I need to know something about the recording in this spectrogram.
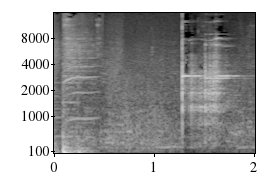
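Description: A drum-driven music track ends with its last drum hits in the first half second. Then, against quiet room sound, a single sharp clink of tableware just past the middle, ringing briefly with one high tone.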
